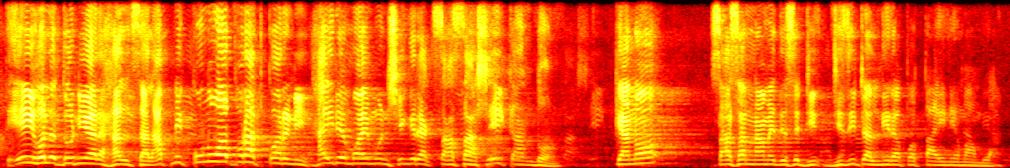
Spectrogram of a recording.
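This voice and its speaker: A man preaching a fiery sermon at an outdoor gathering, calling on the crowd to answer and driving rhetorical questions through a loudspeaker microphone. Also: sits high, animated, normal speed. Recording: long echo of a loudspeaker.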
